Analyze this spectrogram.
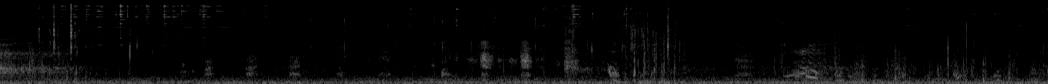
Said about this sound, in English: Lock up my car.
